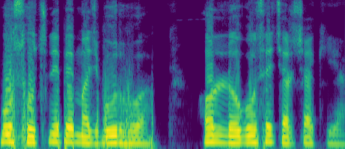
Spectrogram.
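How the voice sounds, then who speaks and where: A man's medium-pitched voice, dark and mellow in tone, carries fairly even intonation in a dry, close sound with no echo. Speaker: Islamic lecturer / religious content creator. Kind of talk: religious talk to camera.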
